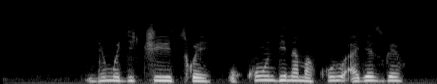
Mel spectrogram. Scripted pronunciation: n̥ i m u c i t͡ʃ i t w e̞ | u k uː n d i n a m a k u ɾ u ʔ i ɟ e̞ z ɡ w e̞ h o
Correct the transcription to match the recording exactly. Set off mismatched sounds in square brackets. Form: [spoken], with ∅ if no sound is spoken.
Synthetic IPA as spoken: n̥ i m u [ɟ] i t͡ʃ i [t͡s] w e̞ | u k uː n d i n a m a k u ɾ u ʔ [a] ɟ e̞ z ɡ w e̞ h o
